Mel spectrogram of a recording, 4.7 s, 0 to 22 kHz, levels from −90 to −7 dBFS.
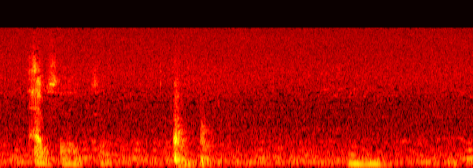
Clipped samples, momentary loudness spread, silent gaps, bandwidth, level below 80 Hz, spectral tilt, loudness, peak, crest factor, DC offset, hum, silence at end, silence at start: under 0.1%; 12 LU; none; 12 kHz; -50 dBFS; -3.5 dB/octave; -39 LUFS; -14 dBFS; 26 dB; under 0.1%; none; 0 s; 0 s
